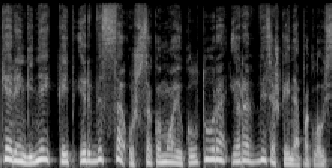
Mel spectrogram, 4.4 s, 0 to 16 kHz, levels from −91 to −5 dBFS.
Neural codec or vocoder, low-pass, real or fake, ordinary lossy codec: none; 14.4 kHz; real; AAC, 96 kbps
